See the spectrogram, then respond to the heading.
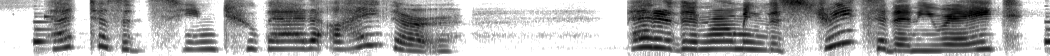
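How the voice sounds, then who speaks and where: The speaker uses a put-on character voice that is squeaky and extremely high in pitch. The pace is moderate. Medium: video game. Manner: curious, sympathetic.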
